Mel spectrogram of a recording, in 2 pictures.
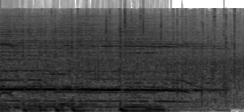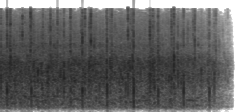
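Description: A song ends on a long held note over a drum beat. About three seconds in, the music stops and audience applause follows, cutting off abruptly just before the end.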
